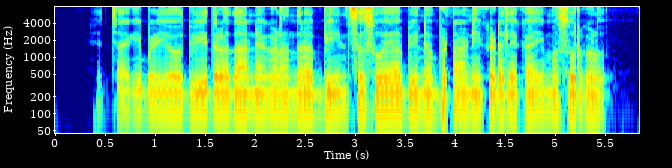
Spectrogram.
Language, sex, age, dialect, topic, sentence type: Kannada, male, 18-24, Dharwad Kannada, agriculture, statement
